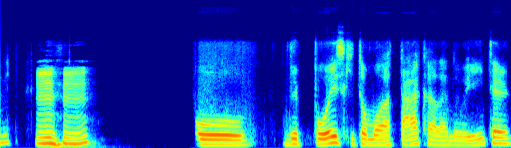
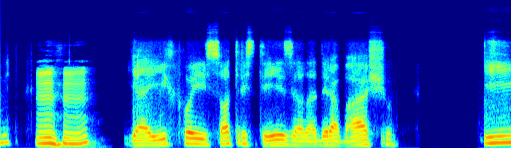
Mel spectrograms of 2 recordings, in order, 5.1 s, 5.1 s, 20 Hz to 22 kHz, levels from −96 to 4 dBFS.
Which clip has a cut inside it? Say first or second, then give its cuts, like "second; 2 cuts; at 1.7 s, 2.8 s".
second; 1 cut; at 1.1 s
